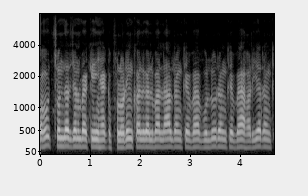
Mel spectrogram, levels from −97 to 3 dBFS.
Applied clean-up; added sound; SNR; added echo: none; none; none; none.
